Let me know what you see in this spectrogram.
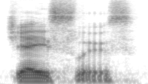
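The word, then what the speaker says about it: jsluice: And somebody actually replied and was like, this is awesome, but how do I pronounce the name? And so he replied, J-Sluice, S-L-O-O-S-E, J-Sluice.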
